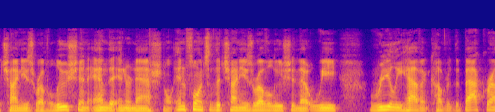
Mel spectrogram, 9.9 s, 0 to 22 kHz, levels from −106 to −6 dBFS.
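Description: From start to end the speech runs at two-thirds speed and about seven semitones low, a wrong sample rate fault. It fits 24 kHz audio played at 16 kHz without conversion. On a spectrogram every harmonic and formant sits compressed downward, and the waveform looks stretched in time.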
